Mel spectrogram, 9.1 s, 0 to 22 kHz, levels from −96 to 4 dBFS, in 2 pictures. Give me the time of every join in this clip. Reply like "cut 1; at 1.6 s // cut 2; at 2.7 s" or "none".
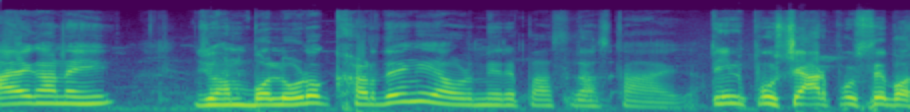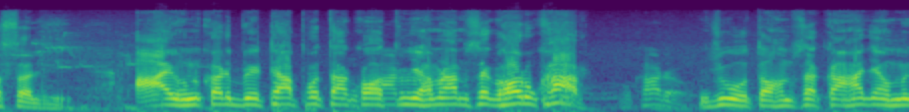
cut 1; at 3.1 s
